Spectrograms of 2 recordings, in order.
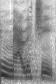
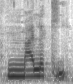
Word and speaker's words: Malachi: It has to be Malachi. No, normally some people say it as Malaki. But it's Malaki. not Malaki because I don't do things the way normal people do it. So I changed the pronunciation, I changed the spelling,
